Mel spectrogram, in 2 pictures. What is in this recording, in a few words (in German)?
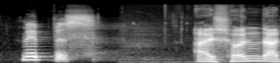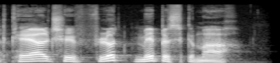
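"mibpes", Wittlicher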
